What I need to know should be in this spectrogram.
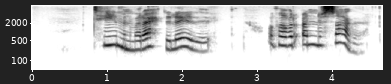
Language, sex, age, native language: Icelandic, female, 11, Icelandic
